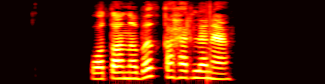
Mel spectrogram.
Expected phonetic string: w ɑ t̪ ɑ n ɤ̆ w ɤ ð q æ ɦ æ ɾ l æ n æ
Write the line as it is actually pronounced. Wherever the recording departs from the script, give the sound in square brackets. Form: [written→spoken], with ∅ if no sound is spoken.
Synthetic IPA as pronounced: w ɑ t̪ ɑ n ɤ̆ [w→β] ɤ ð q æ ɦ æ ɾ l æ n æ

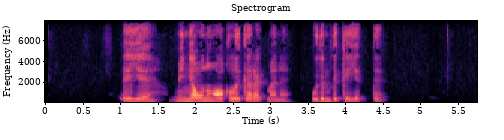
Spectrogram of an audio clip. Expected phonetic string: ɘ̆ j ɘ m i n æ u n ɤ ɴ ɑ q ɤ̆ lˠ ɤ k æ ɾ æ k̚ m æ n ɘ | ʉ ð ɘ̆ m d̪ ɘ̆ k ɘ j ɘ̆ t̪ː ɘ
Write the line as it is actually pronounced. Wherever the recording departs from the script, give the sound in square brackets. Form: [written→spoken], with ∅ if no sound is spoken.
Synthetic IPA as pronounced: ɘ̆ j ɘ m i [n→ŋ] æ u n ɤ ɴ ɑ q ɤ̆ lˠ ɤ k æ ɾ æ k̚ m æ n ɘ | ʉ ð ɘ̆ m d̪ ɘ̆ k ɘ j ɘ̆ t̪ː ɘ

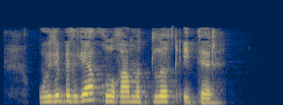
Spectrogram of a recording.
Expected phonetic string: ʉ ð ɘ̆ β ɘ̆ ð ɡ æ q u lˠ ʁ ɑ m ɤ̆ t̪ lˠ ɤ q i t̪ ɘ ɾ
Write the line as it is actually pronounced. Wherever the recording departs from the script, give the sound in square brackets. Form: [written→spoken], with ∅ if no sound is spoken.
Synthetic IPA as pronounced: ʉ ð ɘ̆ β ɘ̆ ð ɡ æ q u lˠ ʁ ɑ m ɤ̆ t̪ lˠ ɤ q i t̪ ɘ ɾ

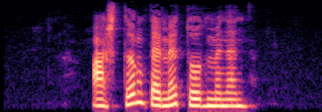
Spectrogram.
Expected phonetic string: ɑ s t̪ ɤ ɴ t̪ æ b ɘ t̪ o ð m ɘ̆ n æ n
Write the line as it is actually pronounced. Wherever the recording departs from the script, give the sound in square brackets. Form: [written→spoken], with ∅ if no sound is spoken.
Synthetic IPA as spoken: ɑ [s→ʃ] t̪ ɤ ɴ t̪ æ [b→m] ɘ t̪ o ð m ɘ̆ n æ n

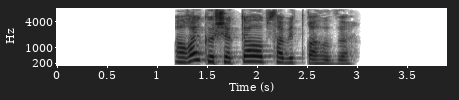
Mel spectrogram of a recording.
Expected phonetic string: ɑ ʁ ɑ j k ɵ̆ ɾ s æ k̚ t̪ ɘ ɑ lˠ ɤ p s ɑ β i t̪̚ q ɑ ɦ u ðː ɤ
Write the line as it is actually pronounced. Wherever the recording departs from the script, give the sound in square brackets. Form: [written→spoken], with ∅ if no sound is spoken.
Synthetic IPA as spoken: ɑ ʁ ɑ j k ɵ̆ ɾ [s→ʃ] æ k̚ t̪ ɘ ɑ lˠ ɤ p s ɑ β i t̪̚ q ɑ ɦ u ðː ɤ

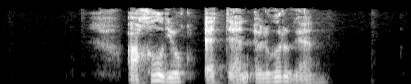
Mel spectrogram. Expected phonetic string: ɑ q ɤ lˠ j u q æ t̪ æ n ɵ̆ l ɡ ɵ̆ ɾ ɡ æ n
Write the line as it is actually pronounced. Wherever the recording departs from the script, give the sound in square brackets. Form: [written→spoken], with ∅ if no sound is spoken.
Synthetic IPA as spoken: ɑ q ɤ lˠ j u q æ t̪ æ n ɵ̆ l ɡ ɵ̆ ɾ ɡ æ n

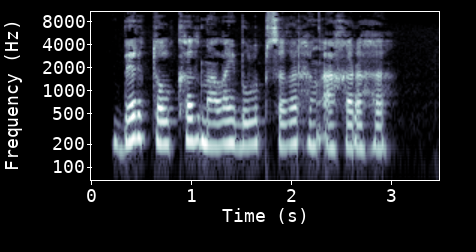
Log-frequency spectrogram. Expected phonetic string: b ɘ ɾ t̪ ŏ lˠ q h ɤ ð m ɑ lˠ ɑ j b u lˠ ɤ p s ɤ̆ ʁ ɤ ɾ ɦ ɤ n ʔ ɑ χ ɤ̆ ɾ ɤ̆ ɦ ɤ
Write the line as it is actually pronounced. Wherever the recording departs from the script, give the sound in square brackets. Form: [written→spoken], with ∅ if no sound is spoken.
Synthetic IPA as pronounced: b ɘ ɾ t̪ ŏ lˠ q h ɤ ð m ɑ lˠ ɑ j b u lˠ ɤ p s ɤ̆ ʁ ɤ ɾ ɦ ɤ [n→ɴ] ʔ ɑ χ ɤ̆ ɾ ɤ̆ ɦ ɤ

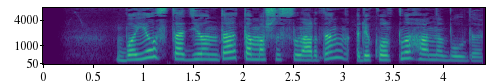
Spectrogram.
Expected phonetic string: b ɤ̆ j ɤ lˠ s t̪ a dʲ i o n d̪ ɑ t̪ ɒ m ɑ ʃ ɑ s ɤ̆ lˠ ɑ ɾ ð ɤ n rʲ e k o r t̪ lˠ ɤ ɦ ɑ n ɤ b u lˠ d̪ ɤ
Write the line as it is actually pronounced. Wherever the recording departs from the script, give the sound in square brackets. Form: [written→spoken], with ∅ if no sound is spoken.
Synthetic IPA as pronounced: b ɤ̆ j ɤ lˠ s t̪ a dʲ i o n d̪ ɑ t̪ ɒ m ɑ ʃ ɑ s ɤ̆ lˠ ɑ ɾ ð ɤ [n→ɴ] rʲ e k o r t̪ lˠ ɤ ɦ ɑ n ɤ b u lˠ d̪ ɤ

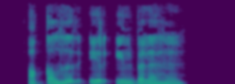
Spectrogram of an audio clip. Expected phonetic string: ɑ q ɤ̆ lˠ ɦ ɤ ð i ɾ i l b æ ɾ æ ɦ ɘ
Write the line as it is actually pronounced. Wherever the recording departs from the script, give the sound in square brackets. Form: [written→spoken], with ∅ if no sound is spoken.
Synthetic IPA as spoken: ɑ q ɤ̆ lˠ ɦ ɤ ð i ɾ i l b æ [ɾ→l] æ ɦ ɘ

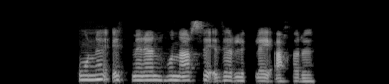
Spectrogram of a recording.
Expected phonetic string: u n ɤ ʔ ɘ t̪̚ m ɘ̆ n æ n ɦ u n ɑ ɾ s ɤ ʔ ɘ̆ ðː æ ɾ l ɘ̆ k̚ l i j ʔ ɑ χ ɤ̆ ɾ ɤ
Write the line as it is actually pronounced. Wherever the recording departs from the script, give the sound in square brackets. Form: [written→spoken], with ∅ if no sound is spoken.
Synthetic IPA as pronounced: u n ɤ ʔ ɘ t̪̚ m ɘ̆ n æ n ɦ u n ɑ ɾ s ɤ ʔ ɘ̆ [ðː→ð] æ ɾ l ɘ̆ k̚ l [i→æ] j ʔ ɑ χ ɤ̆ ɾ ɤ

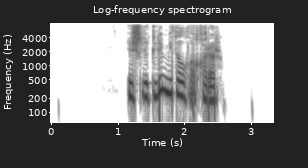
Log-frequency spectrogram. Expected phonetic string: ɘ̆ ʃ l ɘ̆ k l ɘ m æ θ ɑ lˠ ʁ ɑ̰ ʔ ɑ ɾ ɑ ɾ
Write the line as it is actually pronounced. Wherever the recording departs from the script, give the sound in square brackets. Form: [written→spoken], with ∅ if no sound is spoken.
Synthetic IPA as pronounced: ɘ̆ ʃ l ɘ̆ k l ɘ m [æ→i] θ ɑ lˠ ʁ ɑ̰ [ʔ→q] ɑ ɾ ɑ ɾ

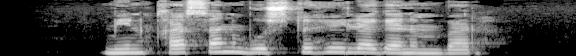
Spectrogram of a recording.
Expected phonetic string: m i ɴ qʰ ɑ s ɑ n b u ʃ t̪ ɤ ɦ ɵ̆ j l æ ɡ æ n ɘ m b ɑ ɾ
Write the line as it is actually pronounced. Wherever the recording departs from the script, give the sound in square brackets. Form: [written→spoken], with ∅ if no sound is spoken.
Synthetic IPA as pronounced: m i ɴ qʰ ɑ s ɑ n b u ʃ t̪ ɤ ɦ ɵ̆ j l æ ɡ æ n ɘ m b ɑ ɾ

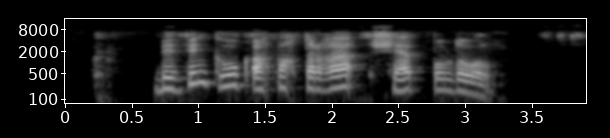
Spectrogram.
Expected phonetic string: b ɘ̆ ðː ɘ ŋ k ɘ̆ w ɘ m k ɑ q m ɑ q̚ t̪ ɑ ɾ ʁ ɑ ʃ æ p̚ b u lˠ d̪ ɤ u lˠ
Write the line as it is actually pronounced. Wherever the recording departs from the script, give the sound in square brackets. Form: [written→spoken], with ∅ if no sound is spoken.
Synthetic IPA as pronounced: b ɘ̆ ðː ɘ ŋ k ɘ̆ w ɘ [m→∅] k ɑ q m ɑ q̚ t̪ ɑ ɾ ʁ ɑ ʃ æ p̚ b u lˠ d̪ ɤ u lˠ

